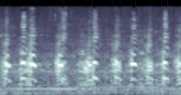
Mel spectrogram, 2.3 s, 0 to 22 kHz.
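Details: Canada geese with goslings, 23 May 2014, give a rapid run of nasal, reedy honks, about three a second and overlapping, with a low steady hum beneath.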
